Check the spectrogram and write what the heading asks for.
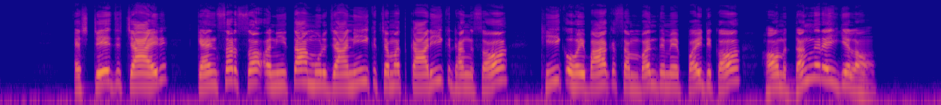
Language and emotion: Maithili, surprised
